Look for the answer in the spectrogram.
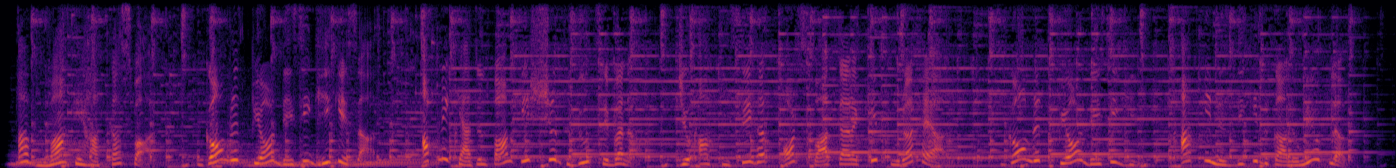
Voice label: female hindi voice over sales

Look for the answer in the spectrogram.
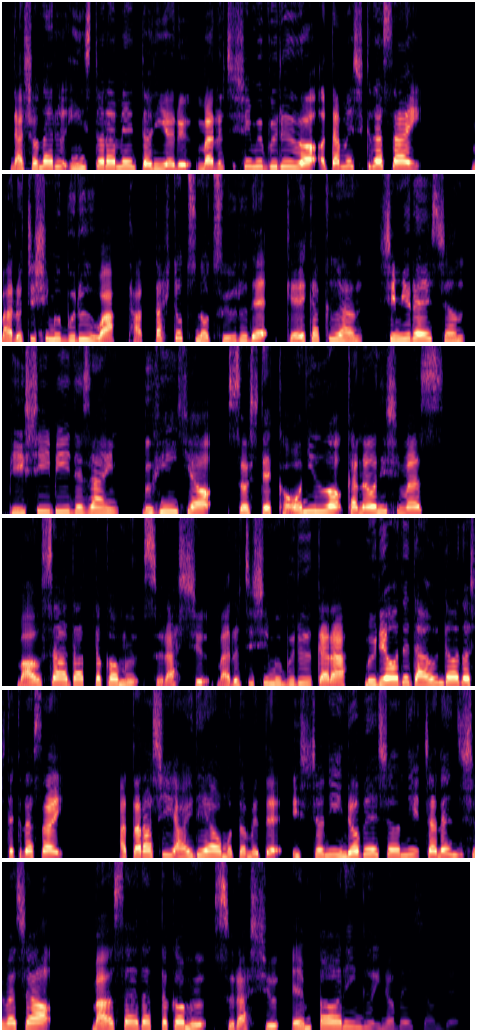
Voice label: female japanese voice over sales

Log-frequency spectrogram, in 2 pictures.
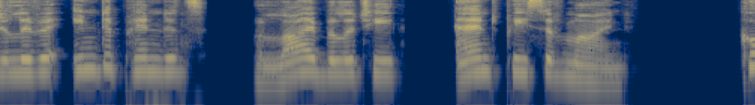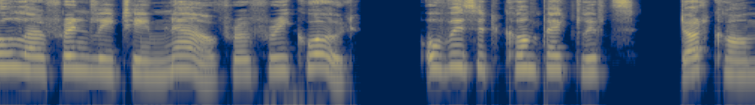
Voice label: female australian voice over narrative

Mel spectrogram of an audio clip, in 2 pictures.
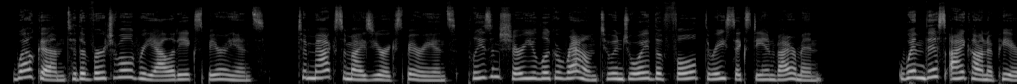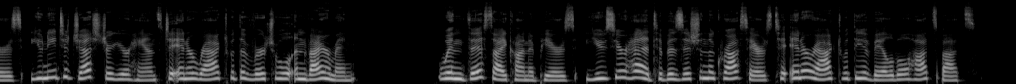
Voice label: female american voice over narrative

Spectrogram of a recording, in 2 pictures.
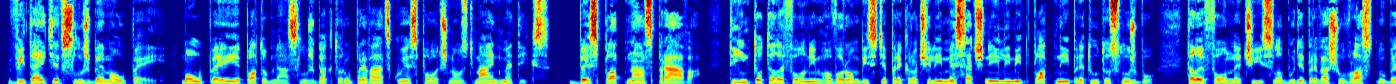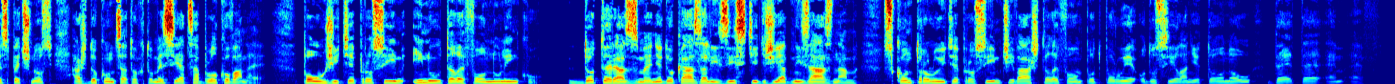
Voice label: male slovakian voice over talent narrative

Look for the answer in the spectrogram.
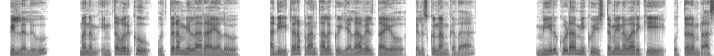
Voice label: male telugu voice over talent narrative

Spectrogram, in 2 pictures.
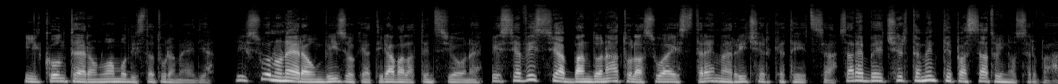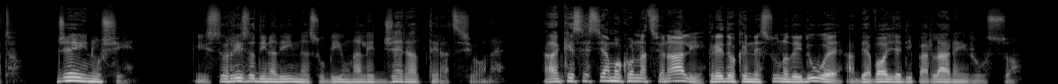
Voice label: male italian voice over talent narrative

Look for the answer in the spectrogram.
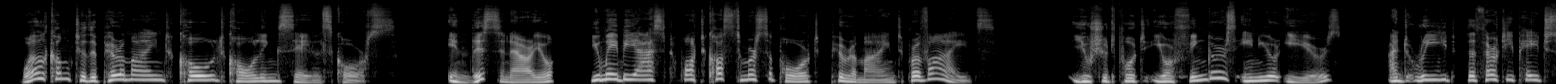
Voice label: male irish voice over talent narrative

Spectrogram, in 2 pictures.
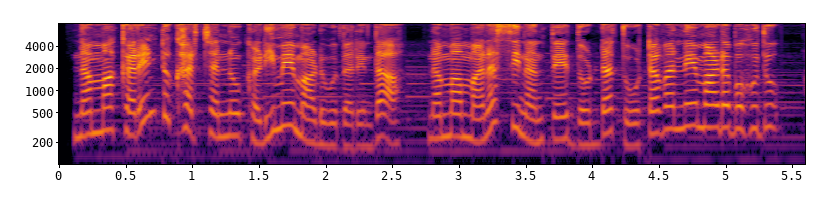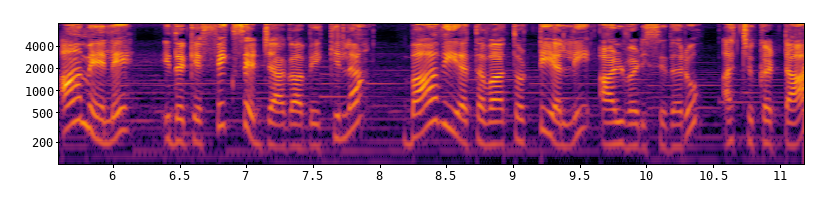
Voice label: female kannada voice over upbeat

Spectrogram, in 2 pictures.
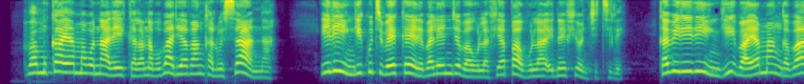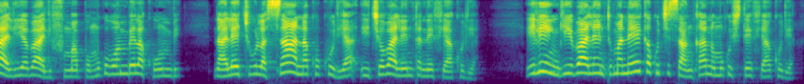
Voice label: female bemba voice over narrative

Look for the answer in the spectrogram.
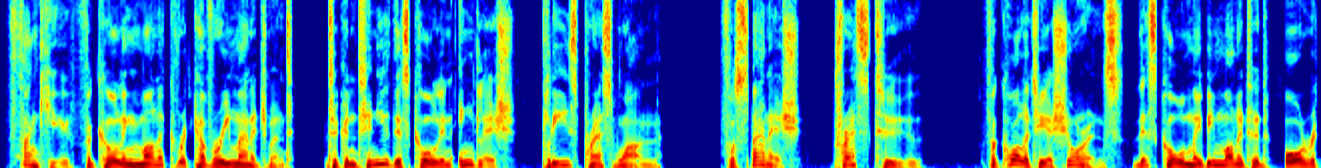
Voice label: male british voice over upbeat, english british

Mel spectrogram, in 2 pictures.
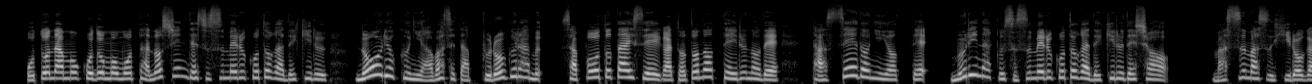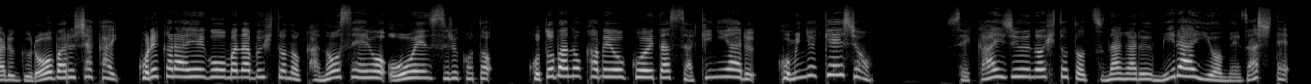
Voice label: female japanese voice over narrative

